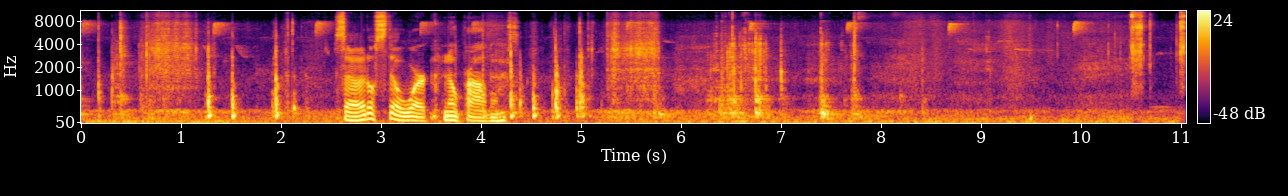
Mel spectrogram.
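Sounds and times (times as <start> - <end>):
metal hardware scraping rustle: 0.0 - 2.2, 5.0 - 9.5.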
